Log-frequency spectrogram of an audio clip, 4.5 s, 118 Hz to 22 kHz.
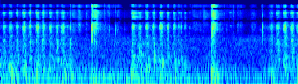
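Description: A thin, flat paper "Aranha da Sorte" lottery scratchcard lies on black cloth, held down by fingertips, while a round black scraper (probably plastic) repeatedly rubs off its silver latex scratch-off coating. A steady, dry, low rasping scratch continues throughout, with brief brighter scrapes around 1.4 and 3.2 seconds as the coating comes away.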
